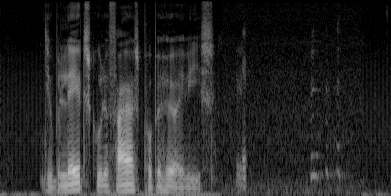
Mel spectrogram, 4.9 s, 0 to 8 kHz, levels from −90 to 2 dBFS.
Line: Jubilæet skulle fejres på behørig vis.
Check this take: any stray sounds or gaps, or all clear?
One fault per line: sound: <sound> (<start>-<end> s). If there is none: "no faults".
sound: laugh (2.9-3.1 s)
sound: laugh (3.9-4.4 s)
